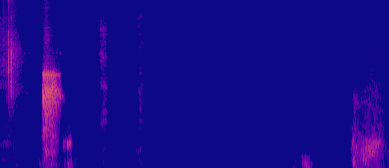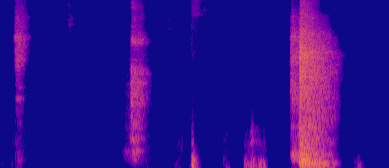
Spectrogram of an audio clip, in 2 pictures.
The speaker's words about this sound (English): Hold on. I got to shut the door. One sec. Okay.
